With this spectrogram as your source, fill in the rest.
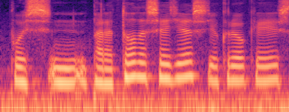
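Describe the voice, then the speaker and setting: A woman's fairly low voice with fairly even intonation, plus audible room echo. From Galicia, Spain (Ferrol). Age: 60s. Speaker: film producer and director. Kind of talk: interview conversation. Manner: hesitant, with frequent fillers and repetitions.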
